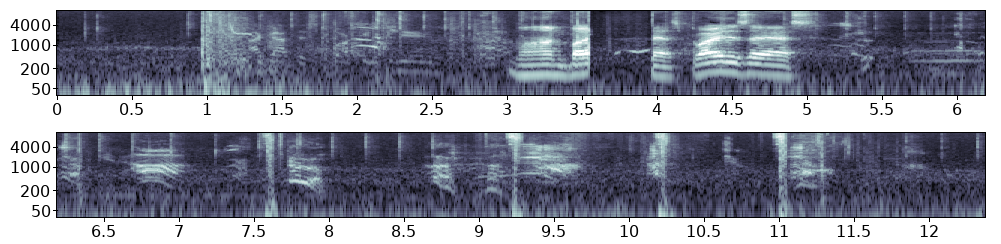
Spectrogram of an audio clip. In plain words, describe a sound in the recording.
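Men grunt and cry out in a struggle.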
